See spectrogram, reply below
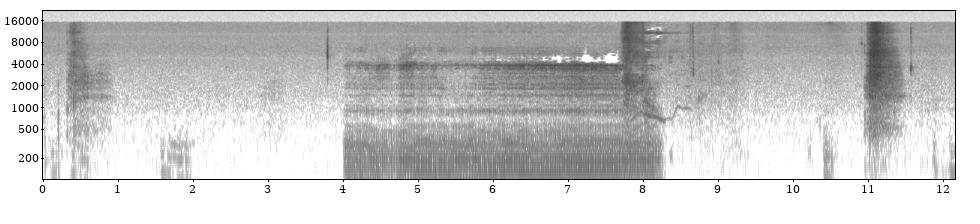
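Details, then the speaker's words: Sleeping bulldog snoring heavily: one long, loud rattling snore of about four seconds between soft breaths and brief noises. "Do you think you can keep it down to a dull roar?"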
